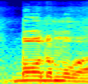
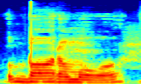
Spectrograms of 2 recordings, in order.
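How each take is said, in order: First: Baltimore repeated as bah-duh-more; imitating the pronunciation. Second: Baltimore as bah-tuh-more, t flapped and r dropped; local Baltimore pronunciation. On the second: Real, not acted. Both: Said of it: "that's a new pronunciation".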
